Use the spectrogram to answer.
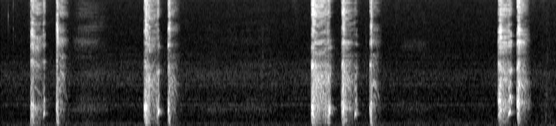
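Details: Adult female coughing: four short bouts of about nine coughs in all, in pairs and one triple, with quiet pauses between; repeated cough.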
